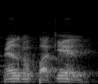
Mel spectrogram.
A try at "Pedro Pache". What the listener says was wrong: No, it's Pache or Pache. There's a CHE there. It's Pache. Pache. Pedro Pache.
